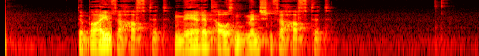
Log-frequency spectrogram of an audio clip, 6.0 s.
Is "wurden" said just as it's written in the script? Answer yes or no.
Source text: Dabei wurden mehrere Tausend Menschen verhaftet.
no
